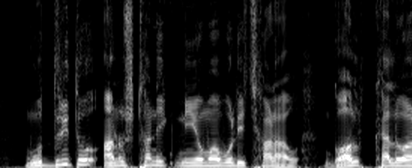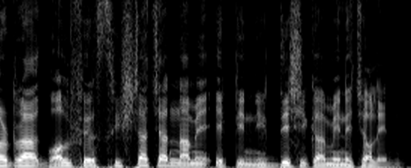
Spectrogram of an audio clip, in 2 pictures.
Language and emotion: Bengali, neutral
